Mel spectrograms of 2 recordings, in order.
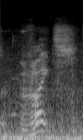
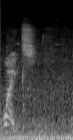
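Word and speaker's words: wyd: But the name, the white rhino, actually comes from a mispronounced Old Afrikaans word known as weitz. Not white. Weitz translates to wide.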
